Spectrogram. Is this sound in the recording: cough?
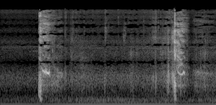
yes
